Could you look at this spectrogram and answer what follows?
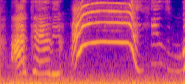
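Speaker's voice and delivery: very high panicked shriek; real squealing fright; freaking out. Real, not acted. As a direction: scream as the creature moves. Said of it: "I'm gonna freak out".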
